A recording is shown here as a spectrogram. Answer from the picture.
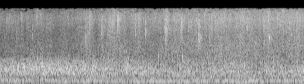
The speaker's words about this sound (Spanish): La Tormenta que escogimos hoy de sonido aquí en Universal Sónica.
